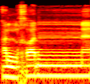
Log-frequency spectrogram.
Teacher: Ini mat arid disukun, panjangnya boleh 2, boleh 4, boleh 6.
